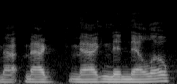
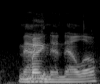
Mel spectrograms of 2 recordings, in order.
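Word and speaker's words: Manganiello: I can't remember how to say his last name. Magnanello? – Manganello.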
